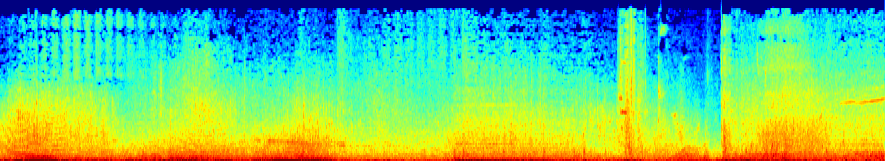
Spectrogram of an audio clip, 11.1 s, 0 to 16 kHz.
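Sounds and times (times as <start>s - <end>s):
propeller plane engines droning: 0.0s - 11.0s.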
